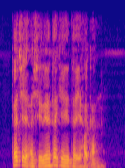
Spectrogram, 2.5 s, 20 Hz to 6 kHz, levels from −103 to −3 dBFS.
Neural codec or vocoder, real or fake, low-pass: codec, 16 kHz, 16 kbps, FreqCodec, larger model; fake; 5.4 kHz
